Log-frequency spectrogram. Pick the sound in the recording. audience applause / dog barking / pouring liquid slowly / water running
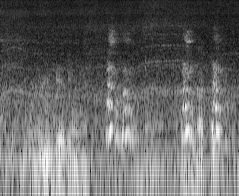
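dog barking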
